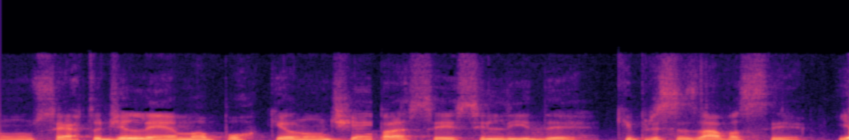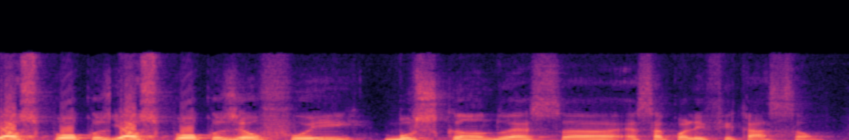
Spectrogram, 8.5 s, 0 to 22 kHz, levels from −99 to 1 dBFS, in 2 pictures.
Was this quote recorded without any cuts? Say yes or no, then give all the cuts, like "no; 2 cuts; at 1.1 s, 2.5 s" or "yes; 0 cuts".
no; 5 cuts; at 1.9 s, 3.0 s, 4.1 s, 4.8 s, 6.1 s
